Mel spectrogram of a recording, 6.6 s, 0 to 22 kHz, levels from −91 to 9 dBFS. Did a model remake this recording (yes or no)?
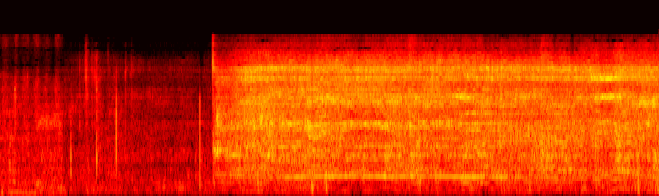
yes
